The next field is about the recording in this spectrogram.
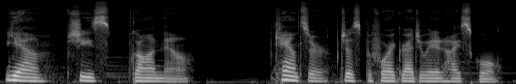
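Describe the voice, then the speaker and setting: An American woman playing a sincere, candid, soft-hearted young woman in a video game drama. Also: low voice, slow, soft background music. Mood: quietly sad. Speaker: voice actor in a game. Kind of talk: video game cutscene dialogue.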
